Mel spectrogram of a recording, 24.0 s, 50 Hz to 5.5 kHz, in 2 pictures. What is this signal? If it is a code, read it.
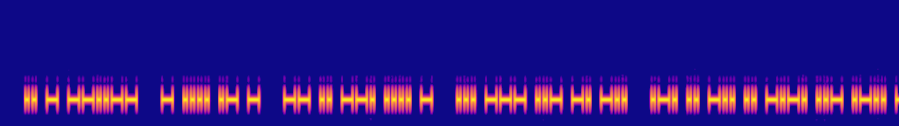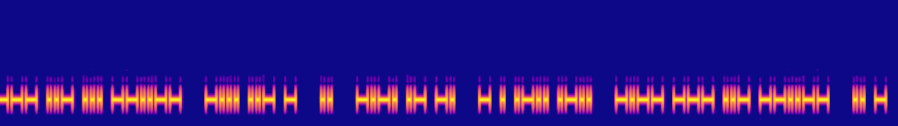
Morse code, heard as a keyed tone, about 25 wpm, 600 Hz. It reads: IT, THAT MIGHT SOUND RIDICULOUS, BUT I CAN TELL YOU, IT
